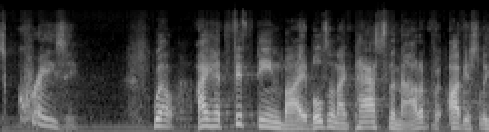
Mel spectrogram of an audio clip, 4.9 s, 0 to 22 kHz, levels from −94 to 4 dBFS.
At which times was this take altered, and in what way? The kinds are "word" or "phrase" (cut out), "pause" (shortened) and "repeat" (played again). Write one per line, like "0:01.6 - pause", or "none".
0:01.9 - pause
